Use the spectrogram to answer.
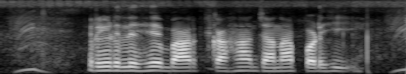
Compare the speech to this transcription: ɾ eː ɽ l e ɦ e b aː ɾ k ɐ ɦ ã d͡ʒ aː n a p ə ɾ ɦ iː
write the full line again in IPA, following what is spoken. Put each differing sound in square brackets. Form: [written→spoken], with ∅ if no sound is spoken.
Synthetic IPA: ɾ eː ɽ l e ɦ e b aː ɾ k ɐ ɦ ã d͡ʒ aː n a p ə [ɾ→ɽ] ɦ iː

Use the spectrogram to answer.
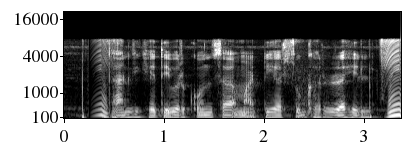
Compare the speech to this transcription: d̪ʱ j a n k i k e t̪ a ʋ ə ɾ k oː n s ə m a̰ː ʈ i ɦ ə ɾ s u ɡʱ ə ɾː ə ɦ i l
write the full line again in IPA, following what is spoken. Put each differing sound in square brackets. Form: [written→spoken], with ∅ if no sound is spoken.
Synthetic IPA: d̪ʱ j a n k i [k→kʰ] e t̪ [a→i] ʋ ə ɾ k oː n s [ə→a] m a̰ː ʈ i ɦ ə ɾ s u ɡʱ ə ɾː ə ɦ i l

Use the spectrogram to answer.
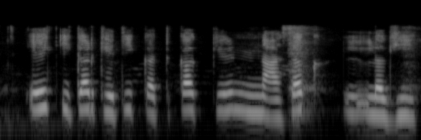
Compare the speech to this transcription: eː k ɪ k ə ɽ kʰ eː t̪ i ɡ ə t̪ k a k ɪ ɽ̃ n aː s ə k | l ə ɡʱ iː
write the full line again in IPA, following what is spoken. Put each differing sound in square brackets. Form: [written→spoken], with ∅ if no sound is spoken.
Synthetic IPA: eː k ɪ k ə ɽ kʰ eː t̪ i [ɡ→k] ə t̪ k a k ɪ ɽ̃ n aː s ə k | l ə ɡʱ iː

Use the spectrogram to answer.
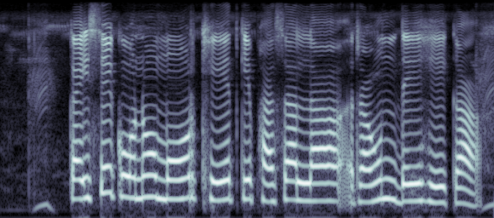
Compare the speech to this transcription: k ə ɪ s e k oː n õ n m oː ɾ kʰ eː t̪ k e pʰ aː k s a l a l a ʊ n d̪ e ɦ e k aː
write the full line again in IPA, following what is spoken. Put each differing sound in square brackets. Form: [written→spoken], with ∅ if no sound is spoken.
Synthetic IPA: k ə ɪ s e k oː n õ [n→∅] m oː ɾ kʰ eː t̪ k e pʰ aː [k→∅] s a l a [l→ɾ] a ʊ n d̪ e ɦ e k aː

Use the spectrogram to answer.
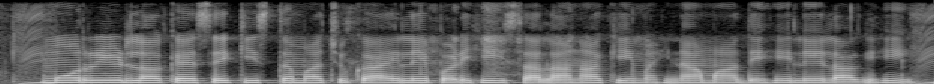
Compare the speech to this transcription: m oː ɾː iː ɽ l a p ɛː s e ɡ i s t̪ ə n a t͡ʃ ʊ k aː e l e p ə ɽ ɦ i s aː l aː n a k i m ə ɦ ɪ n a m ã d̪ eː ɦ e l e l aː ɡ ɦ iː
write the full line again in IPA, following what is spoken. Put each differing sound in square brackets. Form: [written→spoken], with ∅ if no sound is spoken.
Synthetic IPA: m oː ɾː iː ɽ l a [p→k] ɛː s e [ɡ→k] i s t̪ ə [n→m] a t͡ʃ ʊ k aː e l e p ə ɽ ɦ i s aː l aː n a k i m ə ɦ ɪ n a m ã d̪ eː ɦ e l e l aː ɡ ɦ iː

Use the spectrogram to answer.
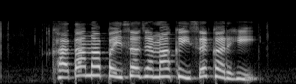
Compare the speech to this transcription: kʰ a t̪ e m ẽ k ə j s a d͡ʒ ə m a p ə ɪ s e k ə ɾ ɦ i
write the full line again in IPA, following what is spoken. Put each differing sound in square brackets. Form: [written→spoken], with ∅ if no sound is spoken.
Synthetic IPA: kʰ a t̪ [e→a] m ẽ [k→p] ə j s a d͡ʒ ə m a [p→k] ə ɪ s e k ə ɾ ɦ i

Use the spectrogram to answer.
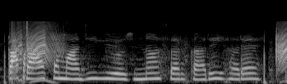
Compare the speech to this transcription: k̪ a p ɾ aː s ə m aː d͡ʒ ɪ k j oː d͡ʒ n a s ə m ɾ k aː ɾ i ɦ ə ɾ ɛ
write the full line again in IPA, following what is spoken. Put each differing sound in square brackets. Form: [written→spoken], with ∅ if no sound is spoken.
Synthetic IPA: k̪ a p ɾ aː s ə m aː d͡ʒ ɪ k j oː d͡ʒ n a s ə [m→∅] ɾ k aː ɾ i ɦ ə ɾ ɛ

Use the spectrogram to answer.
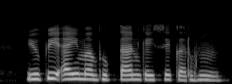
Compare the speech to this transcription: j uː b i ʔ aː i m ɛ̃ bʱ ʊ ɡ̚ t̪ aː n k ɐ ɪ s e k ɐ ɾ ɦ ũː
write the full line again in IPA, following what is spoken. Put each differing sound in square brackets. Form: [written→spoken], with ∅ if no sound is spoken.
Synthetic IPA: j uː [b→p] i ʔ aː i m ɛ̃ bʱ ʊ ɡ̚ t̪ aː n k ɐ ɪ s e k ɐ ɾ ɦ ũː

